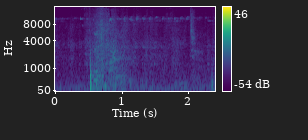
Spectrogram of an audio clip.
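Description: A jumper landing on a backyard trampoline: one thump of the mat and springs about half a second in, followed by a short rattle that dies away.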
